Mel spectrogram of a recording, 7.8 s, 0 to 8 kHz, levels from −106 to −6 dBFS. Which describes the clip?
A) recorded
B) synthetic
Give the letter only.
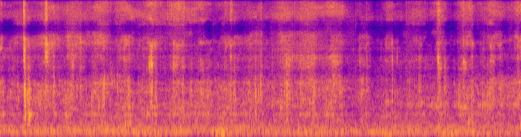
B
